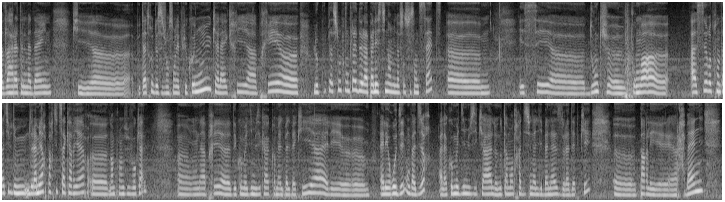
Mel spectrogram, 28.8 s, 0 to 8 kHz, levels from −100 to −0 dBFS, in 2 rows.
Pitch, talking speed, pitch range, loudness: 200 Hz, 175 wpm, 185-225 Hz, -24 LUFS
